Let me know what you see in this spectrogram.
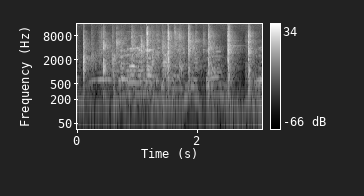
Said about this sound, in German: Danke, dass du hier bist. Einmal Applaus, Leute.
